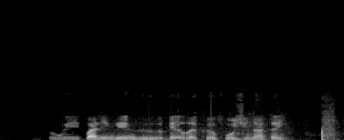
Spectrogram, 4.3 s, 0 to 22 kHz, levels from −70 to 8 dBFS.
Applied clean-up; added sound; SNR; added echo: none; none; none; none.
